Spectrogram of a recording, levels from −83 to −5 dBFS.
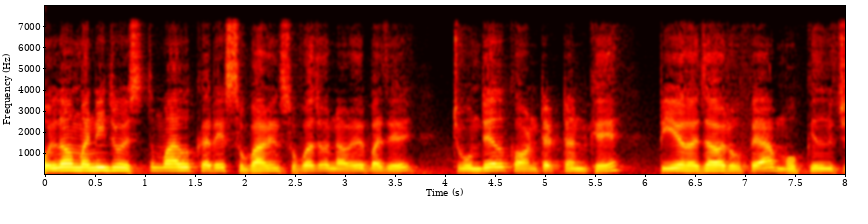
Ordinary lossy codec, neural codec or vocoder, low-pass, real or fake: none; codec, 16 kHz, 0.5 kbps, X-Codec, HuBERT features, trained on LibriSpeech; 7.2 kHz; fake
